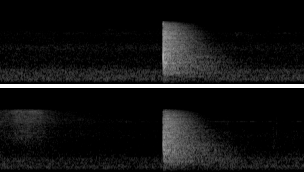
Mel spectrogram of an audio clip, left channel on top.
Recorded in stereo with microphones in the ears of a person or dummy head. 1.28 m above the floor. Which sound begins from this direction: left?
A clap, at 1.6 s.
